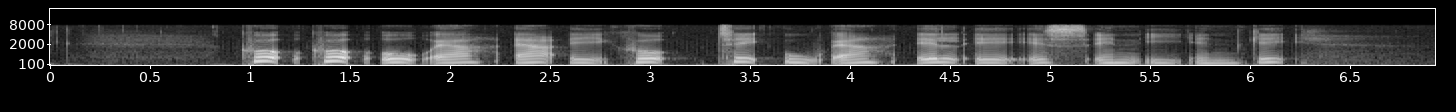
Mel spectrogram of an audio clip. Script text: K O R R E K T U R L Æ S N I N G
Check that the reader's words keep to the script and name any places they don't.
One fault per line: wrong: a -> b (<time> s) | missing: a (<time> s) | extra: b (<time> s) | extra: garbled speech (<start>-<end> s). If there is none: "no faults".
extra: k (1.3 s)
